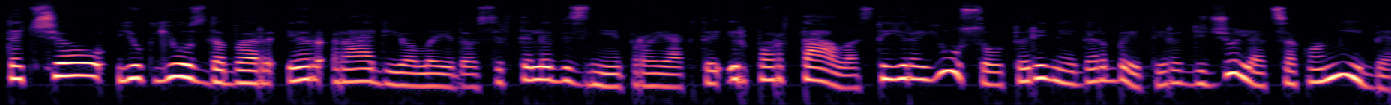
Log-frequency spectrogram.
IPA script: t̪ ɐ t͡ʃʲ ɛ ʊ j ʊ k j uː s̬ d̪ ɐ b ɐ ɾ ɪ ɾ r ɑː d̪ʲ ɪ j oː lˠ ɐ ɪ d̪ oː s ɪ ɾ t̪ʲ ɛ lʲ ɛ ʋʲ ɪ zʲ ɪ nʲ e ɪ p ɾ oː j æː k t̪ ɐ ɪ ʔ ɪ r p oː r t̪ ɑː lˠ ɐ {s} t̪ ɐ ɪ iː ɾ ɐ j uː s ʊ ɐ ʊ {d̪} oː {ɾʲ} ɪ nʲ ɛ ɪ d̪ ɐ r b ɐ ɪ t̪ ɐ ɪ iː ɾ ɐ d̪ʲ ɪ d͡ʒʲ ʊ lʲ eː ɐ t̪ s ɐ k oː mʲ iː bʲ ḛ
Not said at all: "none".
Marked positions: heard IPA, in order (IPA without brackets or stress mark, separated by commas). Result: s, t̪, ɾʲ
